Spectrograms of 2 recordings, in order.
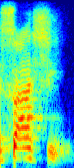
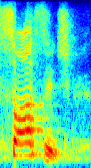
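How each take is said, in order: First: The word is said like 'sashi'. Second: The word is said as standard 'sausage'. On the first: The speaker calls it wrong. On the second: The speaker calls it right. "don't even know how to say sausage"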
